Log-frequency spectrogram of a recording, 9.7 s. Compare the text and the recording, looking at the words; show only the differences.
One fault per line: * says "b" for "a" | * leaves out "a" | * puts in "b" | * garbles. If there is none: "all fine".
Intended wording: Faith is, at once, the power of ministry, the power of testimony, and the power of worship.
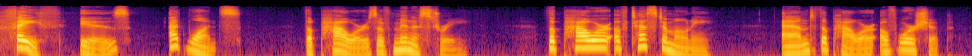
* says "powers" for "power"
